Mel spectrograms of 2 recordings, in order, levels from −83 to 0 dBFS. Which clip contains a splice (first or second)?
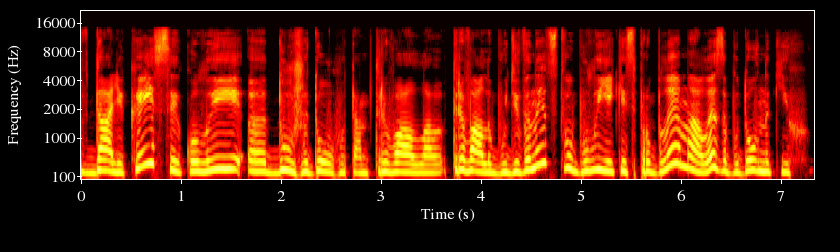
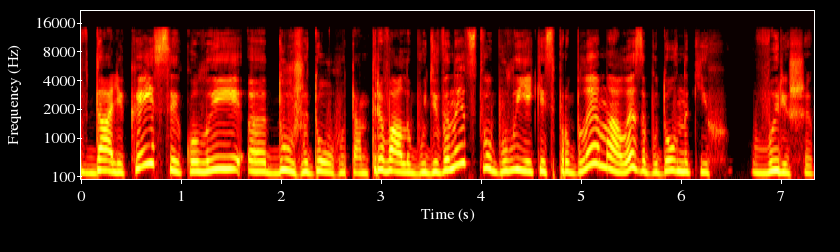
second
